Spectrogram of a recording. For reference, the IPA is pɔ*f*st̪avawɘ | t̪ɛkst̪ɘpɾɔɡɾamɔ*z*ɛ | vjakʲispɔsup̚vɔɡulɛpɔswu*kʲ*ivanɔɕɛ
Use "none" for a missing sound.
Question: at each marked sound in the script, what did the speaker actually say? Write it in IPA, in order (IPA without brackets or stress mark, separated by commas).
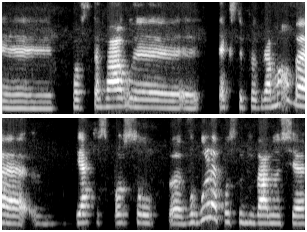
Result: f, v, ɡʲ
